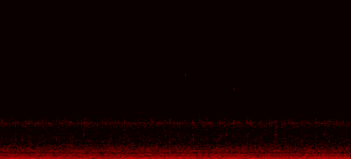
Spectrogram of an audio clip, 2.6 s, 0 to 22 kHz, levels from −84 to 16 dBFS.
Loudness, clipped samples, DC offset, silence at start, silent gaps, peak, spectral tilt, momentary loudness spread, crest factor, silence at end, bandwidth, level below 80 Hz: -60 LUFS; under 0.1%; under 0.1%; 0 s; none; -46 dBFS; -5 dB/octave; 1 LU; 12 dB; 0 s; 16.5 kHz; -62 dBFS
